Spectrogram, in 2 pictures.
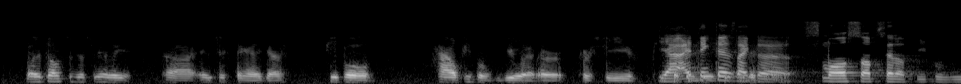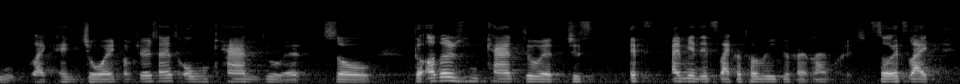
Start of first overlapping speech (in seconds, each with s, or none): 6.6 s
